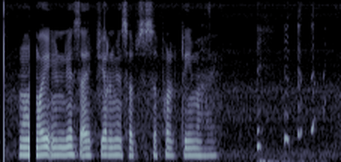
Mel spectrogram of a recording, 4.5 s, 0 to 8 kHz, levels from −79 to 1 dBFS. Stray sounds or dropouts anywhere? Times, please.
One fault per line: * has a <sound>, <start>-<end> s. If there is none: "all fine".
* has a dropout, 0.4-0.5 s
* has a laugh, 3.4-4.4 s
